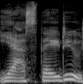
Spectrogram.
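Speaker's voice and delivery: acted firm, certain, adamant schoolgirl insistence. Retelling a classmate arguing with Riley, mock-adamant insistence. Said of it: "She's adamant".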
